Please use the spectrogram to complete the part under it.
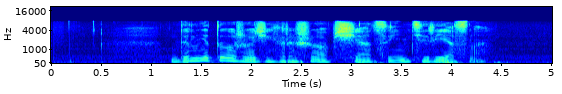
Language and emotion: Russian, positive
